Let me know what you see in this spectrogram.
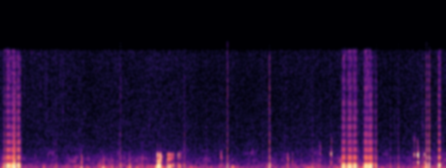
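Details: Gurgling rumbles and squelchy bursts with scattered clicks from the belly, recorded as relaxation ASMR: ordinary stomach growling, normal bowel sounds (borborygmi).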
